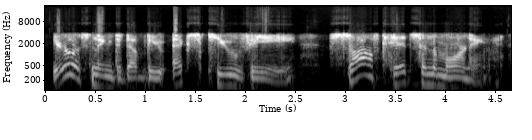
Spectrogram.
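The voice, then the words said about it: Imitation of soft-hits radio DJ voice. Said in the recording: “I'll do a little imitation of how they wanted me to sound”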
